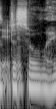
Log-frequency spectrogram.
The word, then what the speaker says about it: Cirque du Soleil: And then we did one of the Cirque de Soleil. I'm going to bastardize that pronunciation. – Cirque du Soleil. Yeah.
